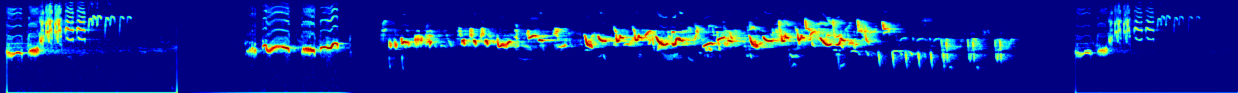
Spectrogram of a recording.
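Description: Small birds chirping and twittering in several separate stretches, with a long run of rapid song in the middle. Each stretch cuts off abruptly.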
